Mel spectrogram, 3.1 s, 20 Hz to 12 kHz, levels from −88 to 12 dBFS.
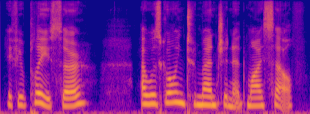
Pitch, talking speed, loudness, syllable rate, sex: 220 Hz, 215 wpm, -17 LUFS, 5.5 syllables/s, female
